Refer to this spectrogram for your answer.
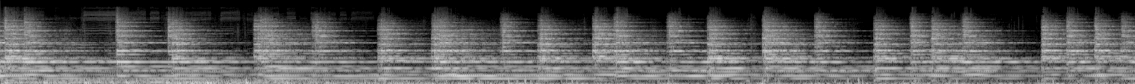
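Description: Church bells in the sierra ring out in a full-circle swinging peal ahead of a procession and blessing of the fields, strikes tumbling over one another in a fast, irregular rhythm with rich lingering overtones, loud, with no voices.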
